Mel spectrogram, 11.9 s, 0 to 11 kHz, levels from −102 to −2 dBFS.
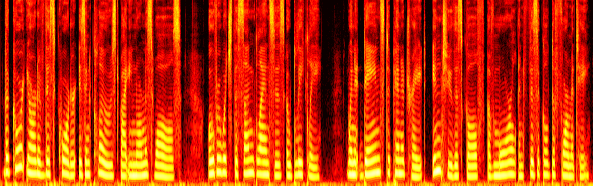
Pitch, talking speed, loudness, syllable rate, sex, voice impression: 210 Hz, 150 wpm, -17 LUFS, 4.9 syllables/s, female, feminine, adult-like, slightly relaxed, powerful, soft, fluent, slightly raspy, intellectual, calm, friendly, reassuring, elegant, lively, kind, slightly modest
